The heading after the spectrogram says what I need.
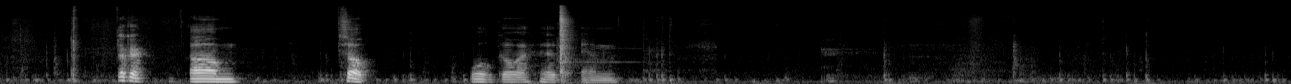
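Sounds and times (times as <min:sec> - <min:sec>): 
steady low hum: 0:00.0 - 0:12.9
speech: 0:01.2 - 0:02.4, 0:03.4 - 0:03.8, 0:04.7 - 0:06.2
typing on a computer keyboard: 0:02.6 - 0:04.7, 0:10.4 - 0:12.9.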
